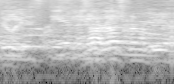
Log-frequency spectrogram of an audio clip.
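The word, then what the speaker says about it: Dueck: And we pronounce it Duick more, like in the last 25 years it's been Duick.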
